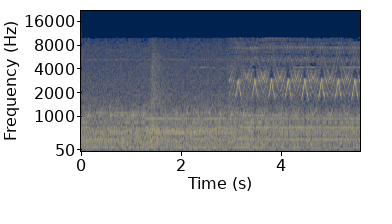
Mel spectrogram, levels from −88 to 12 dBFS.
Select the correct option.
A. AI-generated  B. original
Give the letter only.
B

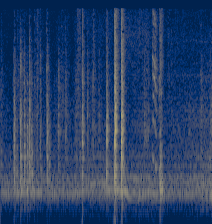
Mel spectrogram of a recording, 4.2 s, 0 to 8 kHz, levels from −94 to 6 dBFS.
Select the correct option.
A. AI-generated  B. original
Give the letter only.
B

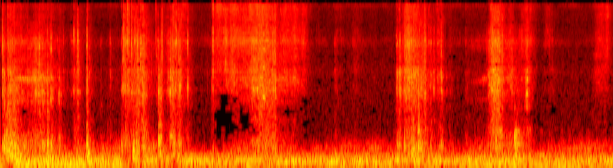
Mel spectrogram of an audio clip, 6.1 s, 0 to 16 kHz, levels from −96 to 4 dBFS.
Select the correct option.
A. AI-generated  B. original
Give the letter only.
B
